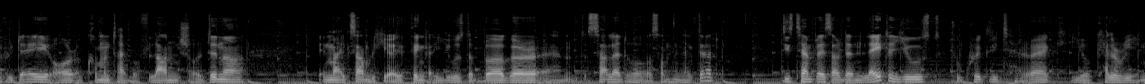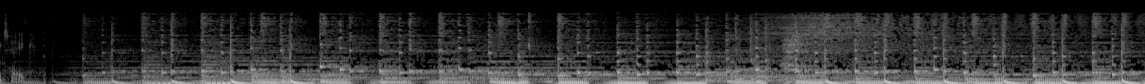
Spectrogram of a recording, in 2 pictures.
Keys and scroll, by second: 0.0 shift+s, 4.8 shift+f, 5.1 shift+9, 5.7 alt+], 8.3 shift+f, 8.7 shift+m, 9.3 super+s, 9.8 super+c, 10.1 alt+{, 14.1 shift+t, 14.3 alt+shift+Left, 14.4 shift+Right.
